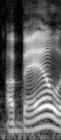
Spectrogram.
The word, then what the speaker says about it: Abel: Duke Luca Abel. Abel is how you say his name.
